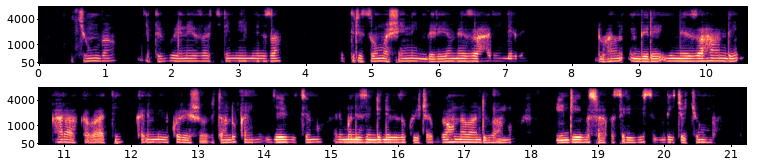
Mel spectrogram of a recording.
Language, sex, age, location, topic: Kinyarwanda, male, 25-35, Kigali, health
